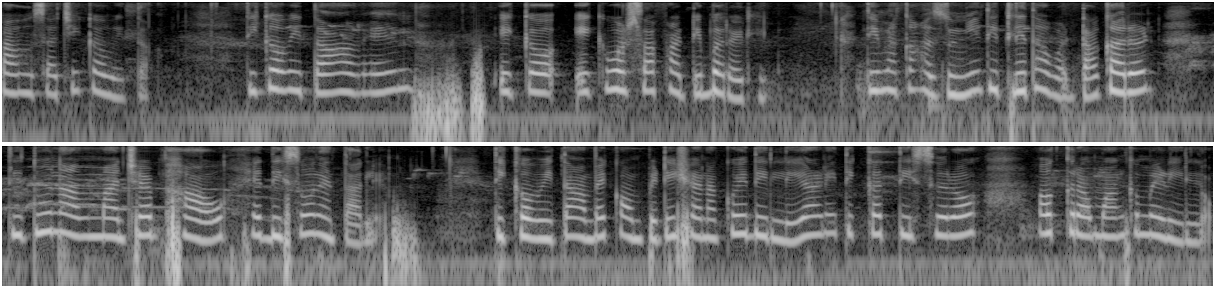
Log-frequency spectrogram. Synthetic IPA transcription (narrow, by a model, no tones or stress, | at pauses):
pawsat͡ɕikəʋit̪a | t̪iːkəʋit̪aːʋen | ekekʋəɾsafaʈiːbəɾəjli | t̪im̤akaəd͡zuniːt̪it̪ʰliːt̪aʋəɽt̪akaɾəɳt̪it̪uːnaʋmad͡ʑʱebʱawhed̪isunjɛt̪alḛ | t̪iːkəʋit̪aːʋẽkɔmpiʈiɕənakojd̪iliːaɽ̃it̪ikat̪isɾɔː | kɾəmãŋkmiɭilːɔ̰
